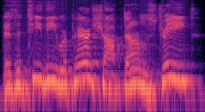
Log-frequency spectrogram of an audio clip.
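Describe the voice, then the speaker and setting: A man's voice: high-pitched, animated, brisk, voice pushed up. A man voicing an easygoing young waiter with casual, folksy small-town talk in an audiobook. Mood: casual, helpful. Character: easygoing young male lunch counter waiter. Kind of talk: audiobook character dialogue. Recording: dull lo-fi, distant from mic.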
